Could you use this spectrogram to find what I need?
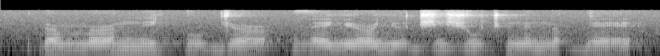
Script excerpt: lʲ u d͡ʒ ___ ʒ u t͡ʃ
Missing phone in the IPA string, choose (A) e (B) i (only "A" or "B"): B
